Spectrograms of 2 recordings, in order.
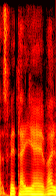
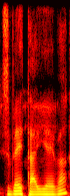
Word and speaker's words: Tsvetaeva: Sì, la musica è dedicata alla poetessa russa Marina Tsvetaeva, il nome si pronuncia così, Tsvetaeva.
